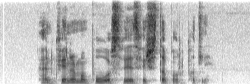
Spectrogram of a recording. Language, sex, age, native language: Icelandic, male, 20-29, Icelandic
